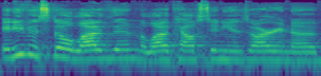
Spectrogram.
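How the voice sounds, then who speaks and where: A woman speaks at a middle pitch in a loose, rambling monologue, full of fillers and restarts. Clear vehicle noise runs under her voice throughout. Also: fairly quick. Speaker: vlogger. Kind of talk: casual monologue.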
